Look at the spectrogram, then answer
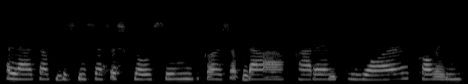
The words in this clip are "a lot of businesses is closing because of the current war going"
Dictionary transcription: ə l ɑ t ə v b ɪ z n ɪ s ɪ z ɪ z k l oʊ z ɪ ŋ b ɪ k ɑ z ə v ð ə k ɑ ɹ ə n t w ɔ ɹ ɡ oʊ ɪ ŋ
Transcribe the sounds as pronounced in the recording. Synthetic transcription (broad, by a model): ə l ɑ t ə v b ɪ s n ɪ s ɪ s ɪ s k l oʊ s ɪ ŋ b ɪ k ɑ s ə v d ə k ɑ ɹ ə n t w ɔ ɹ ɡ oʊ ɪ ŋ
